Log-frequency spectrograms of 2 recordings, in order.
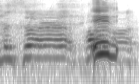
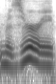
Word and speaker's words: Missouri: See, I would pronounce it Missouri, but from what I understand, it's pronounced Missouri.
